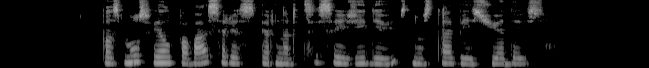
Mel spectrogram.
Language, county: Lithuanian, Vilnius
